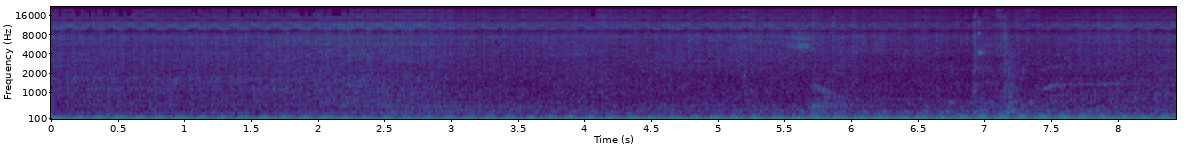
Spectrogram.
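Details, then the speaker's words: 1953 Chevy 216 with bent-pushrod history, idling after Marvel Mystery Oil added and about 15 more minutes running: steady even idle with soft fan whir, no lifter ticking from the top end; valvetrain quiet and healthy. "it's running pretty good now it's been running here for another 15 minutes and I can't even hear any lifter noise now so I can actually just hear the fan run"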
